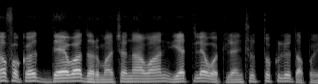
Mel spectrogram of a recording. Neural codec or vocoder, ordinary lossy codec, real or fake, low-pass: autoencoder, 48 kHz, 32 numbers a frame, DAC-VAE, trained on Japanese speech; Opus, 24 kbps; fake; 14.4 kHz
